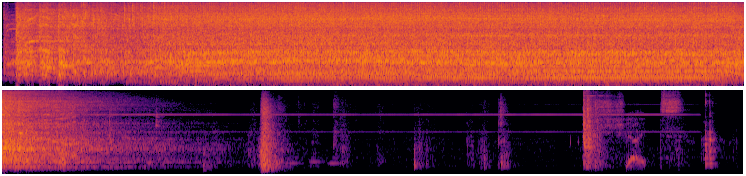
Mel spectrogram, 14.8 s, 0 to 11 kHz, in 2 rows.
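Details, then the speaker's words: 2012 Mini Cooper Countryman after bottom-end rebuild for P0304/P0300 misfire, after plugging the injector back in: steady, even running about eight seconds with no misfire, then winds down and stops; oil feed line leak remains; normal idle. "so all right that's the smoothness i want here so i can like sleep with ease"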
